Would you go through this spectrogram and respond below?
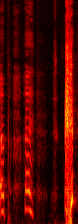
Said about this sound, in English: Excuse me. I'm sorry. She rifles around and pulls out a handkerchief and kind of dabs at her nose. I have an elixir for that. Don't sneeze again.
